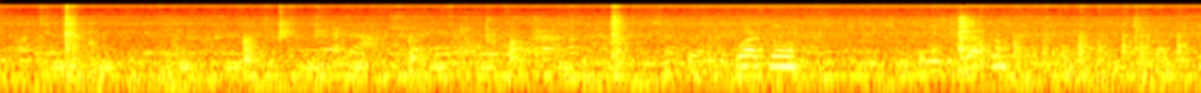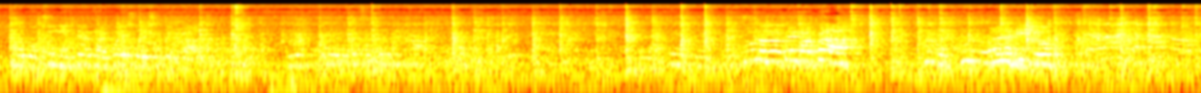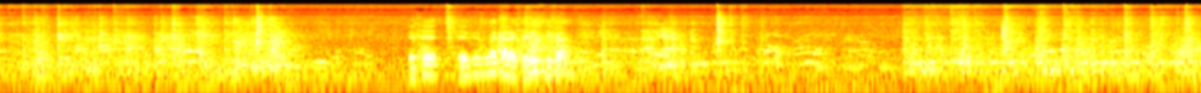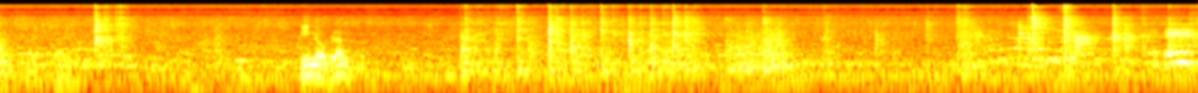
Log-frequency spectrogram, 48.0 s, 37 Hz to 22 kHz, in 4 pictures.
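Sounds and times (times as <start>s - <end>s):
background kitchen voices: 0.0s - 48.0s
metal pans clattering: 9.6s - 27.0s, 28.4s - 31.7s, 33.0s - 36.2s, 40.6s - 44.5s.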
